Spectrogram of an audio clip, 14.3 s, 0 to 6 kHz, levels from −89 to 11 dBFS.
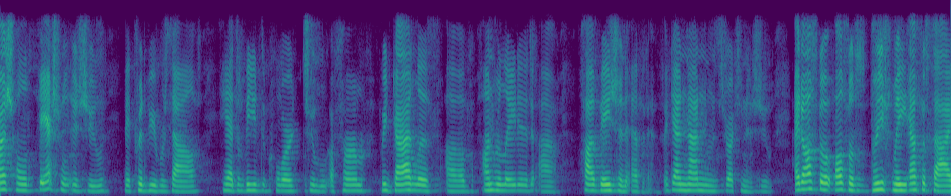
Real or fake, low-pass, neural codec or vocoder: fake; 5.4 kHz; autoencoder, 22.05 kHz, a latent of 192 numbers a frame, VITS, trained on one speaker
